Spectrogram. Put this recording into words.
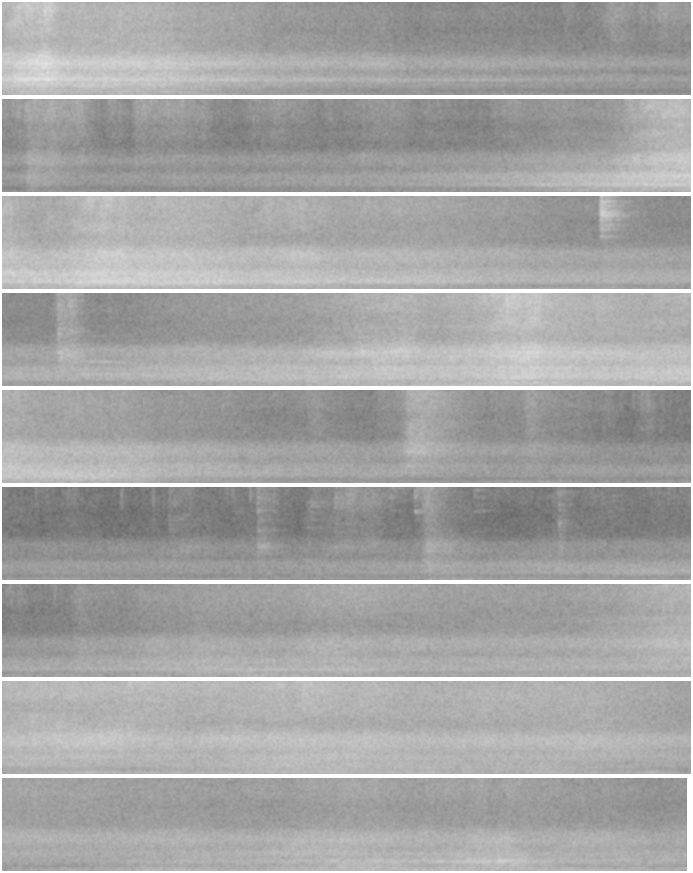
Traffic Sound, In front of the convenience store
